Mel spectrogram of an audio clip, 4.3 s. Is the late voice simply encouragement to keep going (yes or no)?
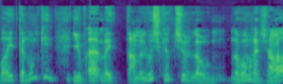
no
